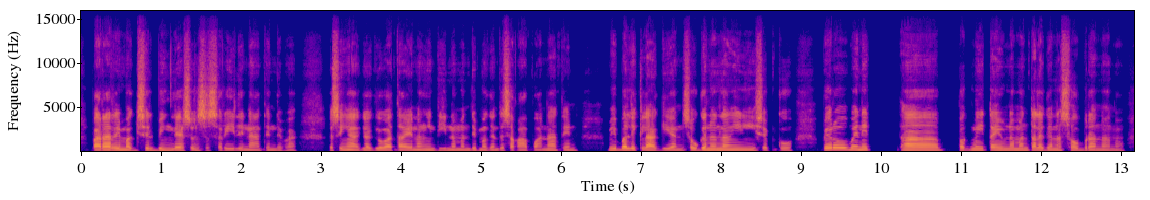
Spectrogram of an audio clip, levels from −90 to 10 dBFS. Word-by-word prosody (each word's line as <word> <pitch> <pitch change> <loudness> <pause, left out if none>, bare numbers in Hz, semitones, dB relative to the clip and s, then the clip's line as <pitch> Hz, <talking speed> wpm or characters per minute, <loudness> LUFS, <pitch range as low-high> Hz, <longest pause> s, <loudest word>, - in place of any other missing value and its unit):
Para 130 0 +7
rin 135 0 0
magsilbing 125 0 +1
lesson 120 +1 +3
sa 120 - +6
sarili 115 -1 +1
natin, 115 +2 -5
'di 110 - -14
ba, 110 -2 -11 0.4
kasi 130 0 +3
nga 120 -2 +2
gagawa 115 0 -1
tayo 120 -2 0
ng 120 0 -5
hindi 120 -1 -7
naman 115 0 -6
din 120 - -6
maganda 115 0 -7
sa 110 - +3
kapwa 115 +1 -5
natin, 130 -3 -6 0.3
may 180 +1 -4
balik 180 -4 +1
lagi 120 -3 +2
'yan. 120 -1 -3
So, 140 +3 +1
gano'n 150 +1 0
lang 145 -1 +1
iniisip 130 -4 -2
ko. 120 -2 -8 0.4
Pero, 230 +2 +2
when 210 -1 0
it - - -34 0.4
ah, 175 0 +4 0.3
'pag 190 -2 -3
may 190 0 -2
time 180 0 -1
naman 170 -1 -3
talaga 150 -2 0
na 145 - -4
sobra 130 -2 0
na, 120 -2 -7
'no, 110 0 -15
125 Hz, 195 wpm, -23 LUFS, 120-150 Hz, 0.4 s, Para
